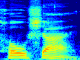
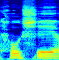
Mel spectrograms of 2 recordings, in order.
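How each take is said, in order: First: The name ends in a long 'i' sound. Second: The name ends in an 'a' sound. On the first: The speaker calls it right. "The king's name is pronounced Hoshai" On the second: The speaker calls it wrong. "not Hoshea"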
